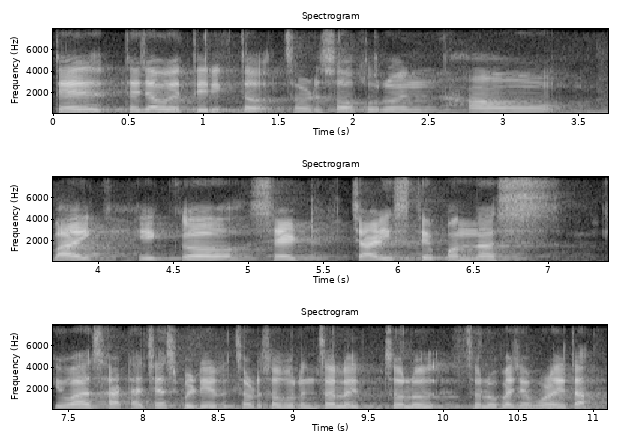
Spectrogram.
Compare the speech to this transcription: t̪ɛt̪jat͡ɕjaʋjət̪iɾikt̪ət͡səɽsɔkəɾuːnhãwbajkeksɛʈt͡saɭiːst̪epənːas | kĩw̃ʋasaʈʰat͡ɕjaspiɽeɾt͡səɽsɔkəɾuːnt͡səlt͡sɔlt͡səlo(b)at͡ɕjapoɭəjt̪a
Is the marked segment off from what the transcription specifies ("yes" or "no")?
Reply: yes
